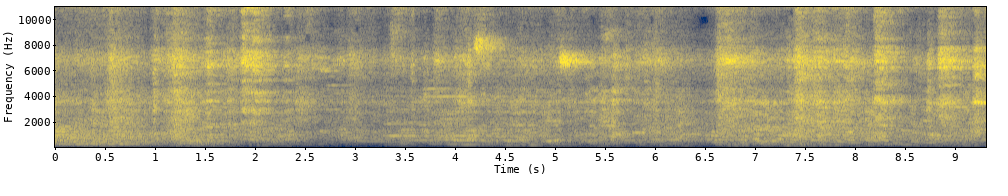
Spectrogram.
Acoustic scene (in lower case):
restaurant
